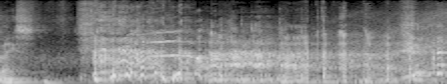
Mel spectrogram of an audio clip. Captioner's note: laughs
